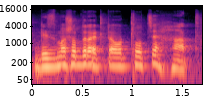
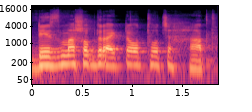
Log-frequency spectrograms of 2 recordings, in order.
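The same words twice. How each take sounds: Both takes have the same delivery.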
